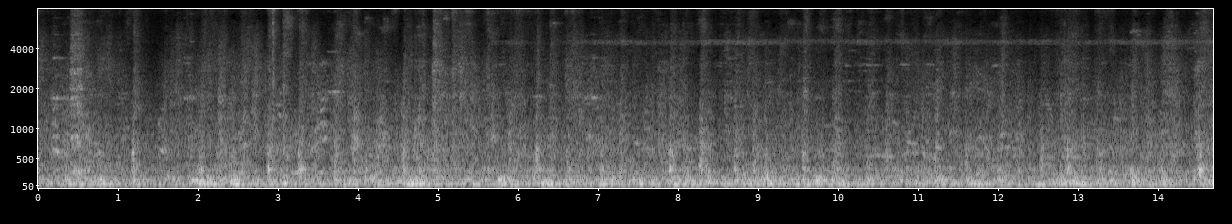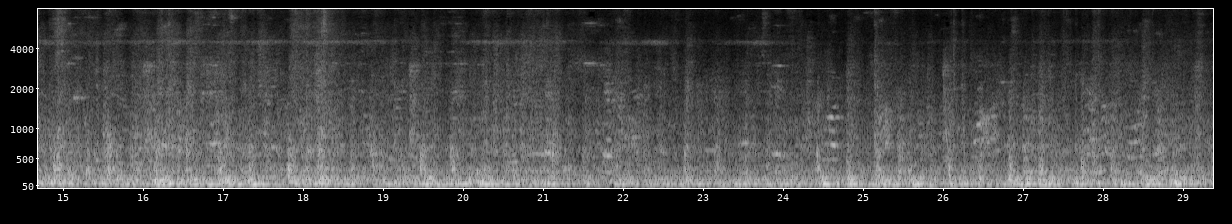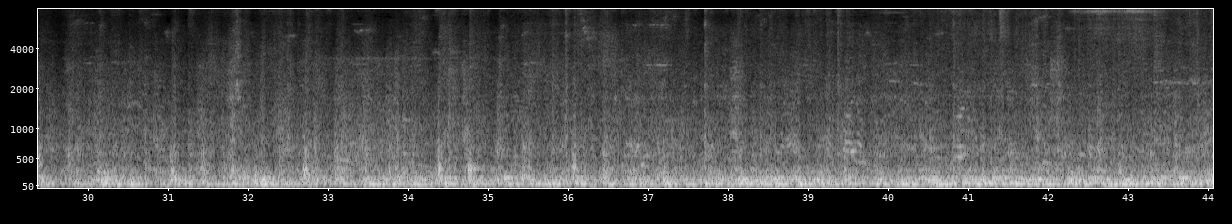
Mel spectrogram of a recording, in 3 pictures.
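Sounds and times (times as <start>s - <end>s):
train car knocks and rattles: 0.0s - 44.0s
train wheels rumbling on rails: 0.0s - 44.0s.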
